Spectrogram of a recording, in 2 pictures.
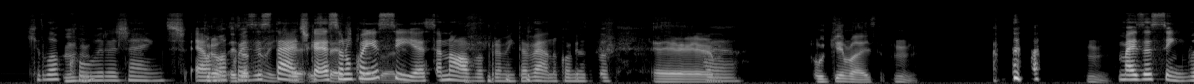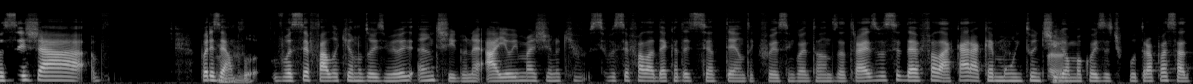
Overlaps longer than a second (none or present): present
